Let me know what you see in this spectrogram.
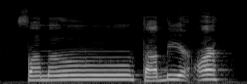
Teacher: pronounce this noon sakina with gunna, with taking sound into your nose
